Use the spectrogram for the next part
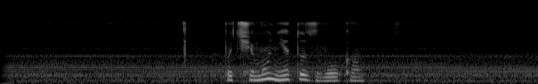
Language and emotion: Russian, neutral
